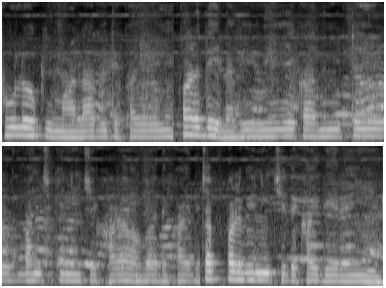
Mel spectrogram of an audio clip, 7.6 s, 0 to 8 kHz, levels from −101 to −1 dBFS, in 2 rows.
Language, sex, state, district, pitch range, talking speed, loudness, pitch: Hindi, male, Chhattisgarh, Bilaspur, 130-150 Hz, 230 wpm, -32 LUFS, 140 Hz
